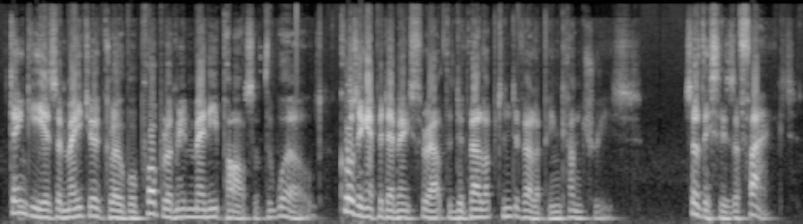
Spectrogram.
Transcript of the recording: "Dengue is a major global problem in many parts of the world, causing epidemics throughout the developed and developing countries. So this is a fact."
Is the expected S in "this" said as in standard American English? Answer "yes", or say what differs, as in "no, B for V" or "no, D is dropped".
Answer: yes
